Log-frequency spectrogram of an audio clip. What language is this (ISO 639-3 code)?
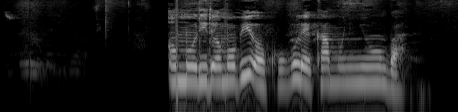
lug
